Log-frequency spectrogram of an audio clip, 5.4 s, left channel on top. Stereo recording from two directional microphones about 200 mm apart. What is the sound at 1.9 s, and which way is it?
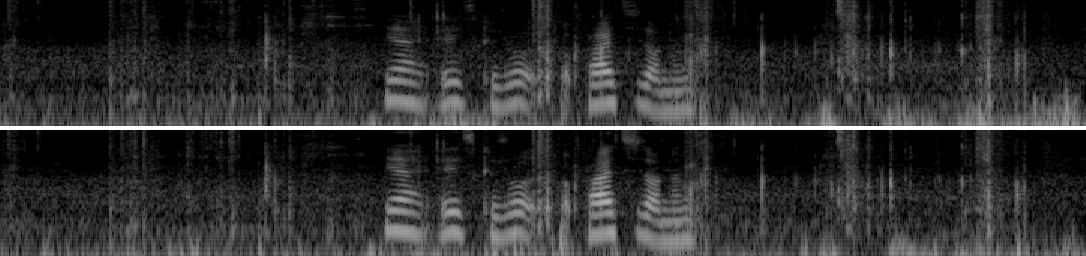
Speech, 25° right (ahead or behind).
